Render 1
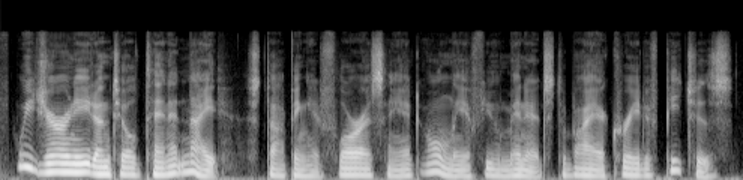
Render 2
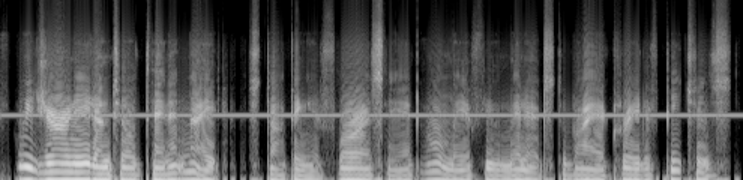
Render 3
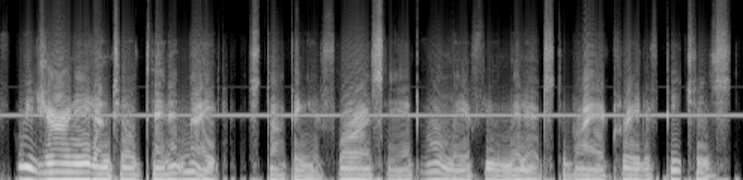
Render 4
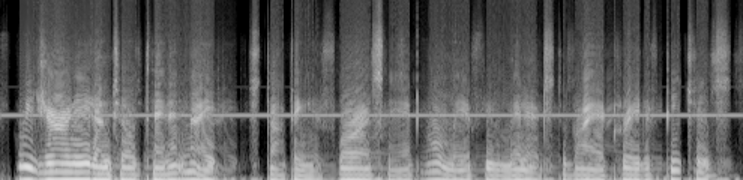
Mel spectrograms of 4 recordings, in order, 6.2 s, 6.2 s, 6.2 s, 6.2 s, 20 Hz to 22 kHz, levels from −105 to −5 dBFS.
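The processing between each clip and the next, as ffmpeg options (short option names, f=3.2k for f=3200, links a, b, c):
-af "aeval=exprs='max(val(0),0)':c=same,aeval=exprs='val(0)+0.00501*sin(2*PI*1800*n/s)':c=same,equalizer=f=125:t=o:w=1:g=-8,equalizer=f=250:t=o:w=1:g=4,equalizer=f=500:t=o:w=1:g=-11,equalizer=f=1k:t=o:w=1:g=-5,equalizer=f=2k:t=o:w=1:g=8,equalizer=f=4k:t=o:w=1:g=-4,equalizer=f=8k:t=o:w=1:g=7"
-af "aeval=exprs='0.422*(cos(1*acos(clip(val(0)/0.422,-1,1)))-cos(1*PI/2))+0.0473*(cos(4*acos(clip(val(0)/0.422,-1,1)))-cos(4*PI/2))':c=same,volume=1.5dB"
-filter_complex "[0:a]asplit=2[a][b];[b]aeval=exprs='val(0)*gte(abs(val(0)),0.0596)':c=same,volume=-10.5dB[c];[a][c]amix=inputs=2:normalize=0,aecho=1:1:188:0.0891"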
